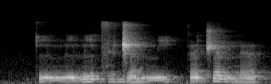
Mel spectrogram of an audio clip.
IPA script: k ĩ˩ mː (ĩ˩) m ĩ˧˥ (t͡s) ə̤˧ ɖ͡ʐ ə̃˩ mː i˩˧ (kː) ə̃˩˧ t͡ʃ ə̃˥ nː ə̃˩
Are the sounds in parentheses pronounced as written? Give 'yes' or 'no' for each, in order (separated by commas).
yes, yes, yes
